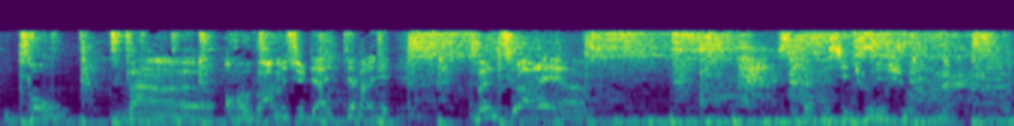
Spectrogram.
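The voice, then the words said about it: Exaggerated put-on Belgian accent. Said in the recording (French): “tiens bien ton accent belge, s'il te plaît ... on doit tous parler avec l'accent belge à la radio”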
